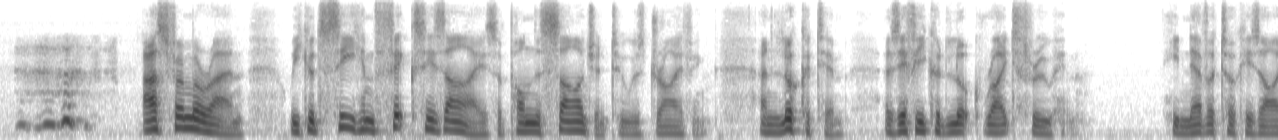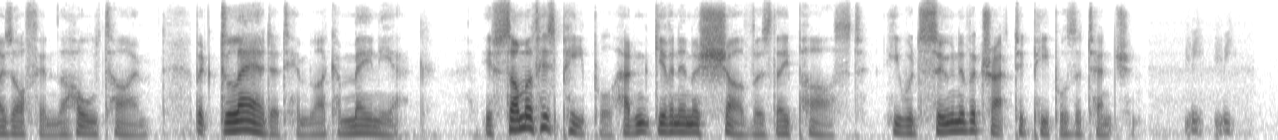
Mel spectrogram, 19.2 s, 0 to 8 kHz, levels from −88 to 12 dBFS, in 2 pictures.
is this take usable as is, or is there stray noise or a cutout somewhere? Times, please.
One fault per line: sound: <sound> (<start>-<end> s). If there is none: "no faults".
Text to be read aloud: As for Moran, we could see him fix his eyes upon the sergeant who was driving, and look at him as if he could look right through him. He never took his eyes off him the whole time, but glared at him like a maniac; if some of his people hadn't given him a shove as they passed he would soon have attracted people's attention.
sound: laugh (0.1-0.9 s)
sound: laugh (18.5-18.9 s)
